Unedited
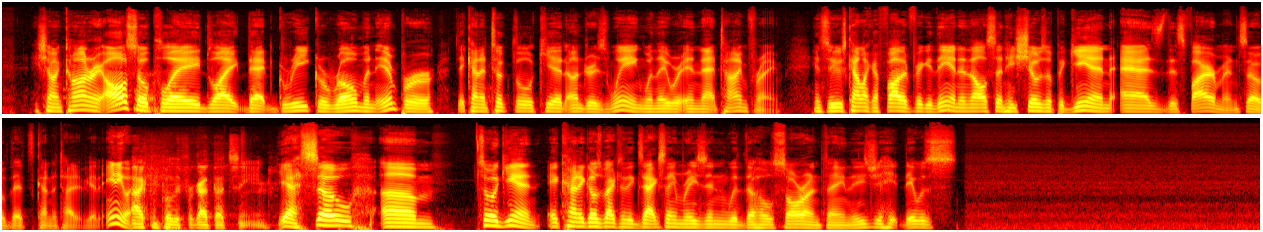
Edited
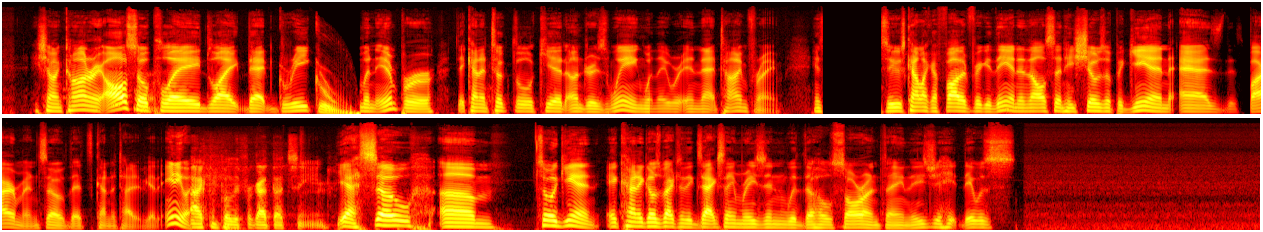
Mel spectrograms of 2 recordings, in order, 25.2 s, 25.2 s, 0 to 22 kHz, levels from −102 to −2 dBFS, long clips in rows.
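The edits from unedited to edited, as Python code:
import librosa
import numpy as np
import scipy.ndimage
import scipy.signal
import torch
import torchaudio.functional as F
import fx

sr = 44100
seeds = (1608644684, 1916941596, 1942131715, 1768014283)

y = fx.studio_fade_out(x, sr, start_s=11.28, length_s=0.61)
y = fx.edit(y, sr, fx.tape_stop(start_s=3.07, length_s=0.51),
    fx.fade_in_from(start_s=6.47, length_s=0.88, floor_db=-12.5),
    fx.insert_silence(at_s=8.2, length_s=0.59), tone=tone)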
